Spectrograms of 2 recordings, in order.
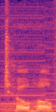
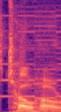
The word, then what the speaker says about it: Tohjo: on this journey through Toho Falls or Tojo Falls or however you pronounce it. Uh, I think it's Tohjo, right? Because Tohjo is you think of like the video game I think of like the video game franchise when I hear Tohjo and that is spelled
